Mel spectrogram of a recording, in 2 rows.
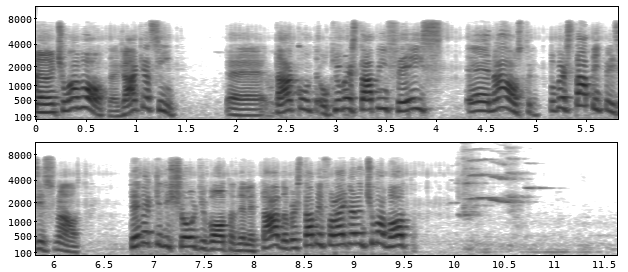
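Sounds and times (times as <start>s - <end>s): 
speech: 0.0s - 10.2s
low hum: 0.0s - 11.6s
door creaking open: 9.9s - 11.2s
squeaky door hinge whine: 9.9s - 11.2s.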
